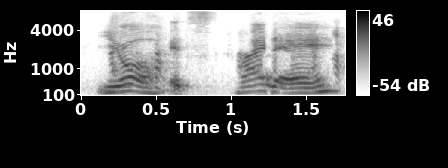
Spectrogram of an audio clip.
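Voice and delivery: imitating an Afrikaans chiropractor, slowed; light Afrikaans accent, drawn out. Mimicking the chiropractor's line to the host in a light Afrikaans accent. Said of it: "in his Afrikaans accent".

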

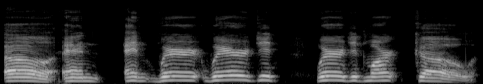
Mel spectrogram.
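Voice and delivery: slow, halting cue-card reading; lightly imitating a bad reader, slowly; stilted reading. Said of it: "and they're like".

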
